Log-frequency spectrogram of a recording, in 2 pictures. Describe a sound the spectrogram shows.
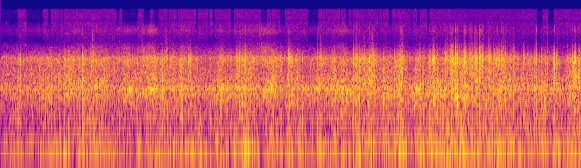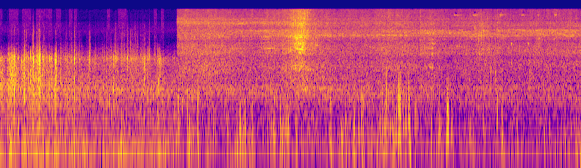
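A car engine hums steadily from inside a moving vehicle.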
